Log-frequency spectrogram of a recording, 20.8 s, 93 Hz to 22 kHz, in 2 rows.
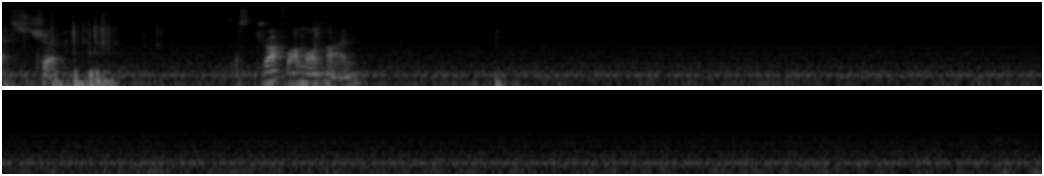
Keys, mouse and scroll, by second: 0.0-1.5 typing, 2.3 click, 18.7-20.1 drag, 20.3-20.8 scroll down 6.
